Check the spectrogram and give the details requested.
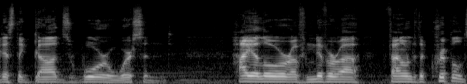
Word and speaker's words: Hyalor: By the way, your hero's name is pronounced Hyalor.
